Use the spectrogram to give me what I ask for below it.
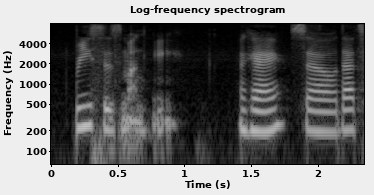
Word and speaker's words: rhesus: got it Jesus sounds sounds like it rhymes with Jesus okay the Reese's monkey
